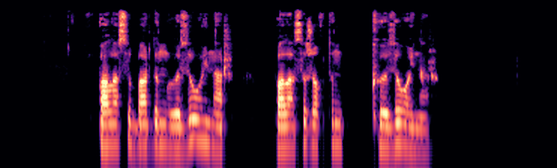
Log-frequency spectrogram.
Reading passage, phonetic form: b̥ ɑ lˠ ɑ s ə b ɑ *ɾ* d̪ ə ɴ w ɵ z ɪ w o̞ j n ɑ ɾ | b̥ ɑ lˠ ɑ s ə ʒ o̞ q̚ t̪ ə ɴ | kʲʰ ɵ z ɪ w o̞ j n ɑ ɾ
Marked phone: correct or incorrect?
correct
